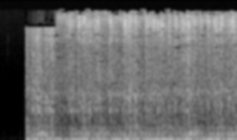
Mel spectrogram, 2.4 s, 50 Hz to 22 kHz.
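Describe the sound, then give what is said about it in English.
A loud, deep engine of Tyler's 726-horsepower open-wheel modified car roars into sound and holds a steady, throaty rumble with a powerful low growl, with no voices. “726 horsepower. Listen to this.”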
